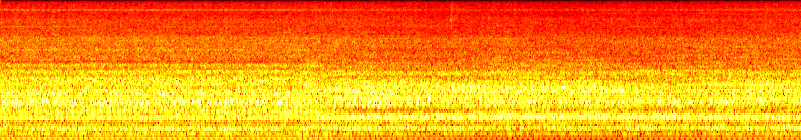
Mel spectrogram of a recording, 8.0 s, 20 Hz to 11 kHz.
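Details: BEKO washing machine, 7 years 8 months old, during spin: deep, steady rumbling drone with slow throb, attributed to worn drum bearings.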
